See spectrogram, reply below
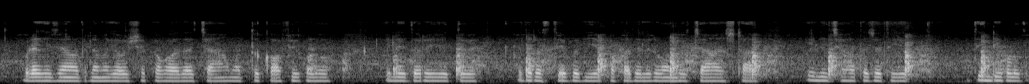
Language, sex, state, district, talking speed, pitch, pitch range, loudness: Kannada, female, Karnataka, Raichur, 120 wpm, 170 Hz, 165-170 Hz, -20 LUFS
